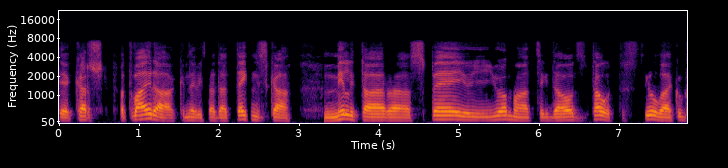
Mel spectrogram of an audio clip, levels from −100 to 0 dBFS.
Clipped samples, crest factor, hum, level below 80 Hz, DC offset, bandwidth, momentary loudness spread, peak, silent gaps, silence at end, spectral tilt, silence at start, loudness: under 0.1%; 16 dB; none; -80 dBFS; under 0.1%; 7.4 kHz; 9 LU; -14 dBFS; none; 0 s; -5.5 dB/octave; 0 s; -31 LUFS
